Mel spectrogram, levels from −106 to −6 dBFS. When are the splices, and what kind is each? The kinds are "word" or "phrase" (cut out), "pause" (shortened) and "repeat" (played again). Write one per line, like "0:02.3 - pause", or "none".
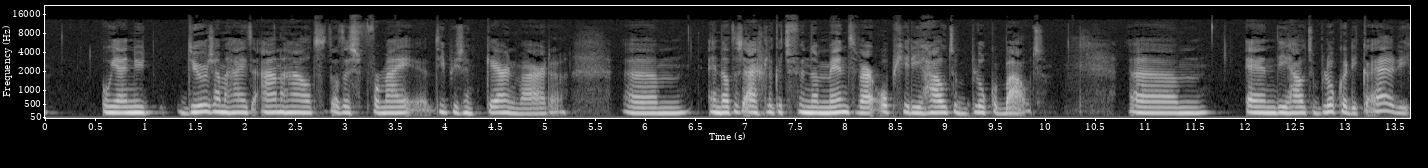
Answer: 0:03.9 - word

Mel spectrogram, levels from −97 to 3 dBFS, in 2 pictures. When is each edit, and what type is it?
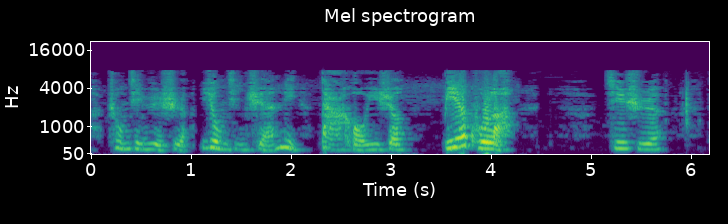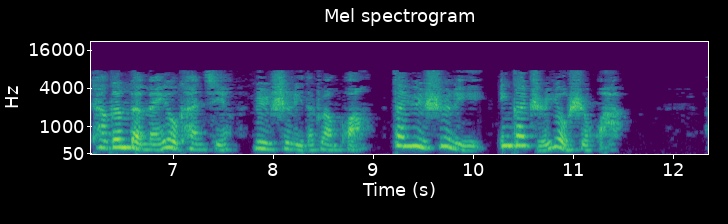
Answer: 0:01.0 - pause
0:04.3 - pause
0:09.1 - pause
0:10.2 - pause

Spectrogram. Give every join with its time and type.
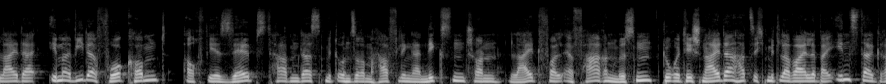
0:06.6 - pause

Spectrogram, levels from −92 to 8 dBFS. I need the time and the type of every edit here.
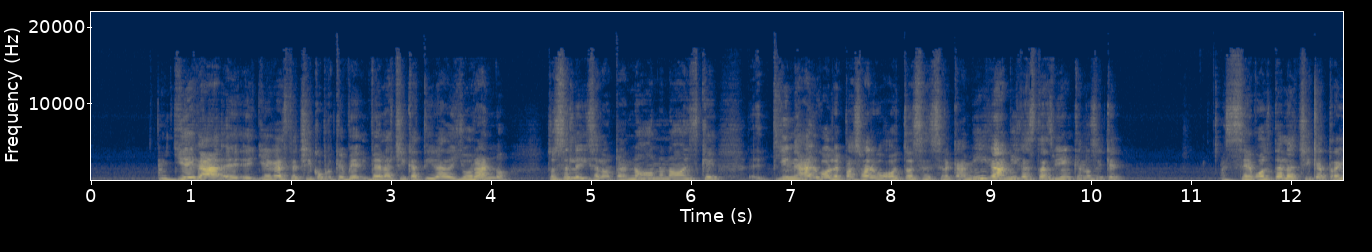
none

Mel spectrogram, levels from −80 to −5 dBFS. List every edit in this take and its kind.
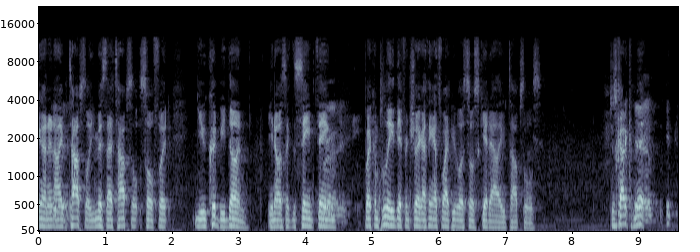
none

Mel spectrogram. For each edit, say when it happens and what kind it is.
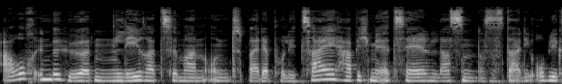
none

